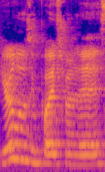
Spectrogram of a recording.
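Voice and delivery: normal talking voice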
